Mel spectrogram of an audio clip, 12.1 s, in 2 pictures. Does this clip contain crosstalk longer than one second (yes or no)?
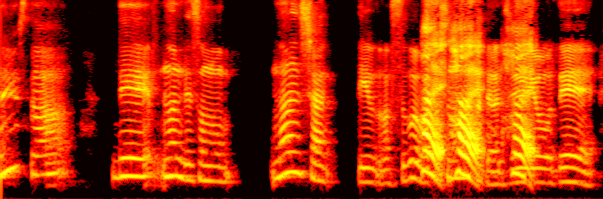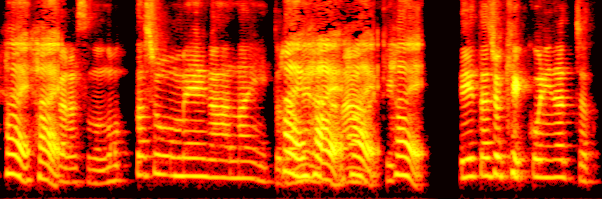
yes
